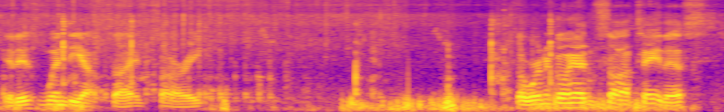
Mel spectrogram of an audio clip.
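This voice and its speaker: Here a man in his forties, born in the Philippines, vlogs his cooking from a windy front patio as host of a cooking channel. Low-leaning and laid-back, he talks casually with plenty of "uh" fillers and mixed-in Tagalog phrases. Captured via phone and Bluetooth earbuds, the outdoor sound is noisy with wind, plus sizzling and stirring from a wok.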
